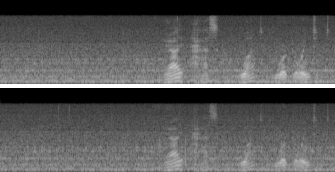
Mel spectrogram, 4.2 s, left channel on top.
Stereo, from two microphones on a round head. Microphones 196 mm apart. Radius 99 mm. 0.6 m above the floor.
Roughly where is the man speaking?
Centre.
